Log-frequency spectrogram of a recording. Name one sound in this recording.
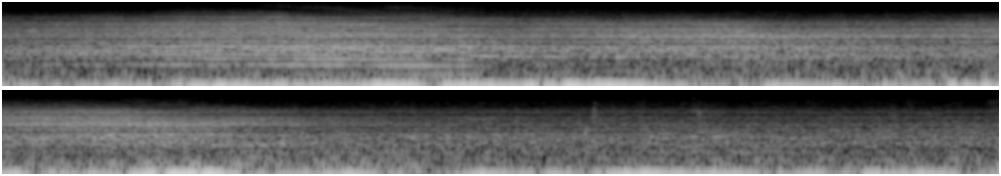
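Bicycle tyres roll on smooth pavement.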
